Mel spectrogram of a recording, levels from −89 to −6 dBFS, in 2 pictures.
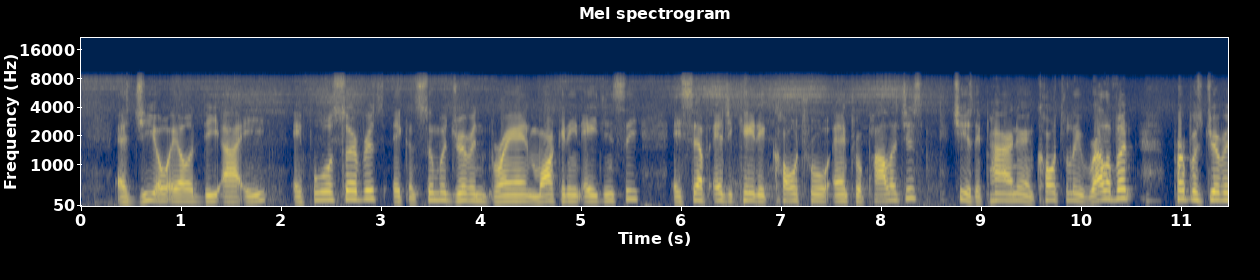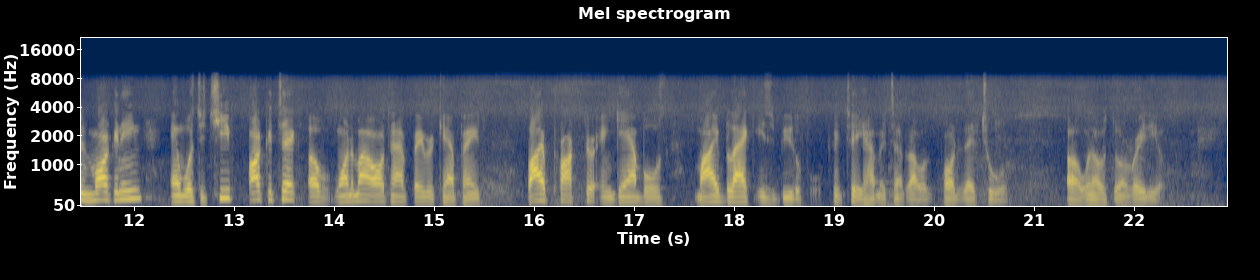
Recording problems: high frequencies cut off; noticeable; nothing above 8 kHz
hiss; noticeable; throughout; 20 dB below the speech

